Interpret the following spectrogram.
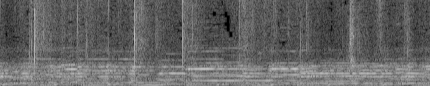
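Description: Norwegian folk-dance tune for a clap dance, with held pitched notes over a bouncing bass line. A few sharp claps sound over the music.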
